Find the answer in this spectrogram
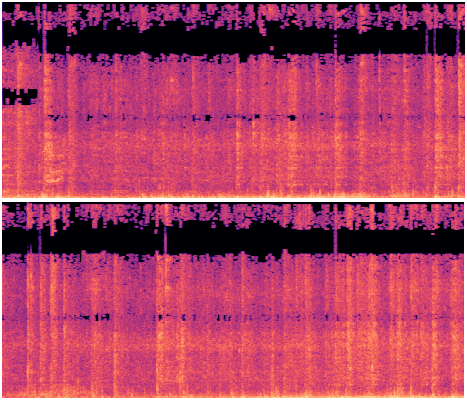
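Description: Turna Express passenger coach rolling out of the station, heard at its open door: a steady rumble of wheels on rail with irregular clacks and knocks over joints and points. It is quieter for a couple of seconds midway.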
